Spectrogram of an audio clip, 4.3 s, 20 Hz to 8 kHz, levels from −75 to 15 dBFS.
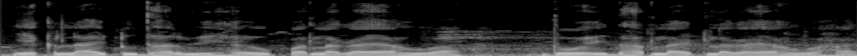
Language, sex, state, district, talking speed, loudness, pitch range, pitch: Hindi, male, Jharkhand, Palamu, 195 wpm, -13 LUFS, 120-125 Hz, 125 Hz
